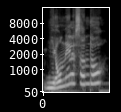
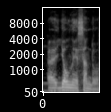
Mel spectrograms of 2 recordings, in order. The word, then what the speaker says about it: Mjolnir Sandor: Did you say his name was Mjolnir Sandor? Yolnir Sandor. Yolnir. Sandor, Sandurr. Cool.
